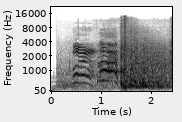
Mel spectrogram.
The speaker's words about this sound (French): De l'Écosse à Gibraltar en passant par Londres où les navires de la Royal Navy, 41 coups de canon ont été tirés à midi aujourd'hui en hommage au prince Philippe.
